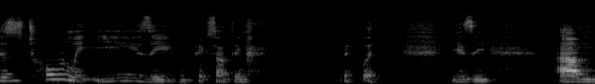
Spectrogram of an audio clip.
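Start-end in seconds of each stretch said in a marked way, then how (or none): 0.0-4.9 openly sarcastic, swooping sing-song. Calling the model chosen for today easy: sarcastic. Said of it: "saying that sarcastically".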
